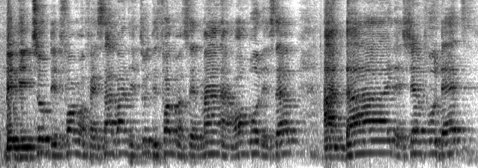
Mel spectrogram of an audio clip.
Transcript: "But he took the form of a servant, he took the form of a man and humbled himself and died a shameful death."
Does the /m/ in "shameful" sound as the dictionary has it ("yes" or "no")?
no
